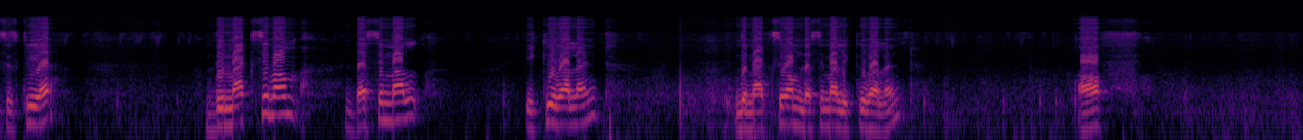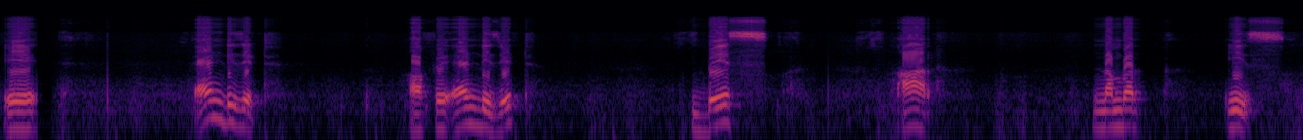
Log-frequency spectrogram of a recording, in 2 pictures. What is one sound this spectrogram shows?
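A man speaks calmly in short phrases with pauses, close to a microphone.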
